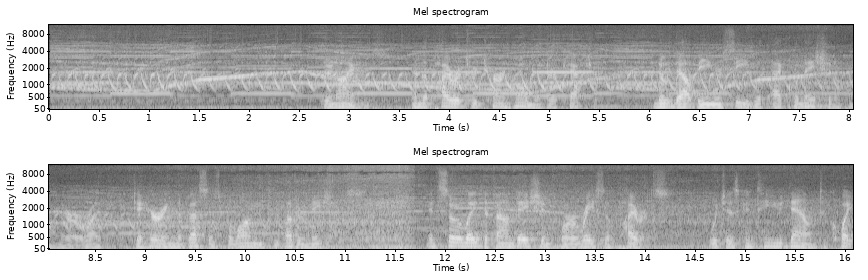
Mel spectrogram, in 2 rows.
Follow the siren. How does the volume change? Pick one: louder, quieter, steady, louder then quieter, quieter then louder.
quieter.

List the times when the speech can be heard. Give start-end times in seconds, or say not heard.
2.7-11.2, 11.8-16.0.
